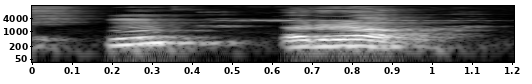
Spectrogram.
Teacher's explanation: ર ને બોલતી વખતે ર 2-3 વખત જીભ થડકારો અનુભવે છે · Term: પ્રકંપી વ્યંજનો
